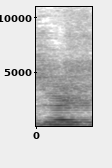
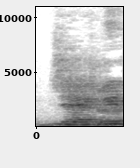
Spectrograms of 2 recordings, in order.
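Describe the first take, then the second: First: The word is said as one syllable. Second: The word is said as two syllables. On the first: "दोनों उसको pronounce करते हैं, जैक्ड भी" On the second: "और जैकेट भी"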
